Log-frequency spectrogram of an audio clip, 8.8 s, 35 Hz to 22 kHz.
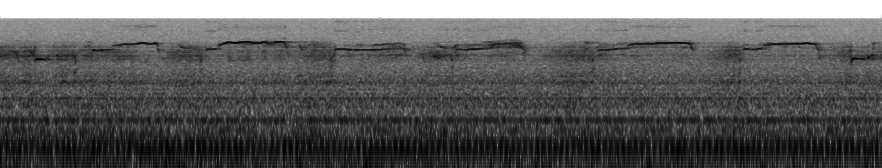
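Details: Bald eagle parent and two juveniles at the Decorah nest, 18 June 2016, 8:48 PM CDT. Repeated high, slurred whistles come in short bursts about once a second, some dropping at the end, over a steady low hum.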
